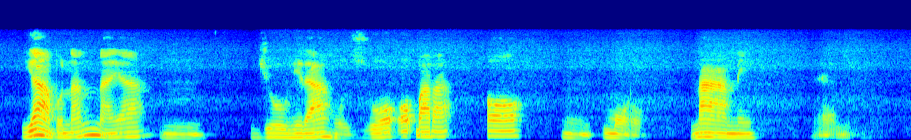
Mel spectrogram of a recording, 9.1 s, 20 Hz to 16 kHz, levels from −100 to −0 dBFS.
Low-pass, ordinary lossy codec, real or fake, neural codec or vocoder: 7.2 kHz; none; real; none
